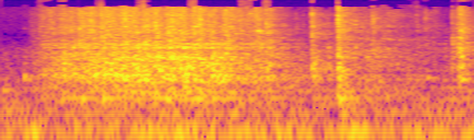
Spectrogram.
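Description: Electric sewing machine stitching a short seam in a quilt block: one steady run of about a second and a half that stops before the end, followed by a light click.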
